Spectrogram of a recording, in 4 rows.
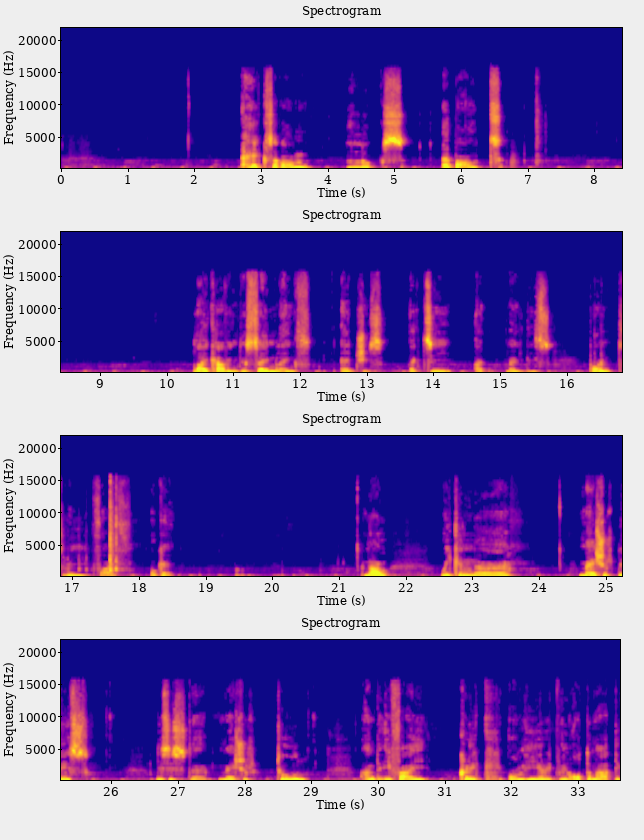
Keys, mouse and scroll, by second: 6.1 click, 14.6 click, 16.4-17.1 typing, 17.7 Return, 24.8 click, 28.9 click, 32.3 click.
